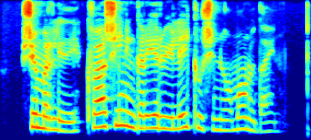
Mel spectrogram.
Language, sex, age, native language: Icelandic, male, 13, Icelandic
